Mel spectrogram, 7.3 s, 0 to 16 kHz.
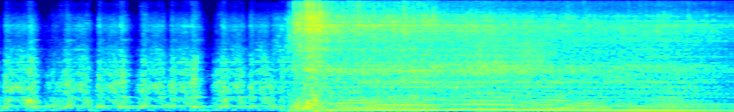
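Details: Fiat 238 van after months in storage, engine cranked with a newly fitted battery (the old one dropped to 12 V while cranking and had a dead cell): uneven cranking, then it catches cleanly and settles into a steady, even idle. Normal start.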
